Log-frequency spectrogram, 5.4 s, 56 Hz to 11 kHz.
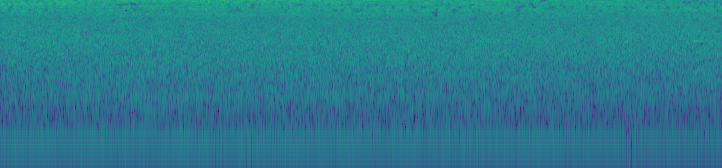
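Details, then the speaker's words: Bridgeport Series I CNC knee mill running G-code, recorded about 3 inches from the power-feed screws; steady low hum with smooth hiss from the feed screws, no grinding or clunks; normal axis drive operation. "This machine is in excellent condition, and it is a Bridgeport, not a knockoff. Here's the original serial number. And you can hear I'm about 3 inches from the screws, the power feeds."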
